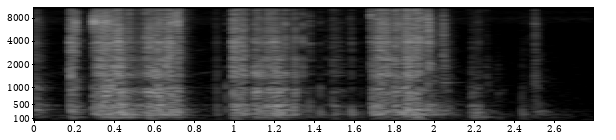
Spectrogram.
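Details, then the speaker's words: Panasonic SG-J500L radio cassette record player, first power-up after years in storage: loud scratchy crackle bursts through the speaker each time a switch is pressed, then quiet hiss, low volume; owner suspects dirty switches. "now that was a bit noisy wasn't it okay so i think we've got a bit of a problem with dirty switches here hence why it's not going very loud"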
